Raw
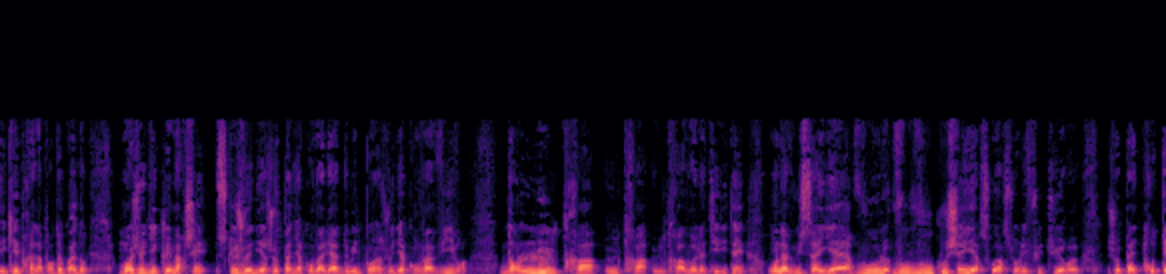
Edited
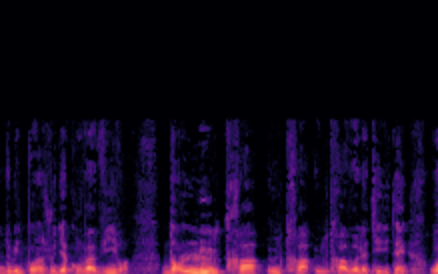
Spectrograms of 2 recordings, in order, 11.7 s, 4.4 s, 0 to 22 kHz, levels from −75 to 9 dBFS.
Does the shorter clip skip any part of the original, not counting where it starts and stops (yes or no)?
no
